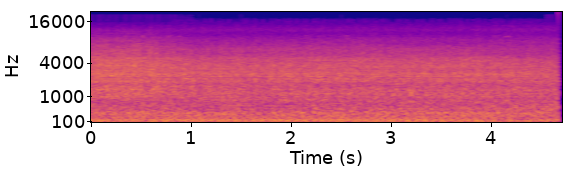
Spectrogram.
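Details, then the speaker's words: 2004 GMC Yukon 2500 with a swapped LBZ Duramax, running on an open downpipe with no MAP hooked up and logging P0045, P0113, P0700, P0873 and P0877: a loud, steady diesel clatter over an even rumble, no misses, idling smoothly. "it is just open down pipe right now but you can hear it runs pretty smooth"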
